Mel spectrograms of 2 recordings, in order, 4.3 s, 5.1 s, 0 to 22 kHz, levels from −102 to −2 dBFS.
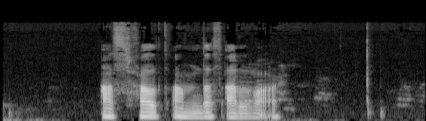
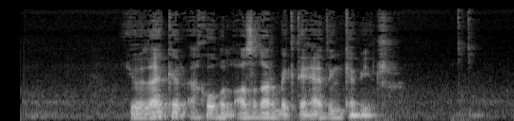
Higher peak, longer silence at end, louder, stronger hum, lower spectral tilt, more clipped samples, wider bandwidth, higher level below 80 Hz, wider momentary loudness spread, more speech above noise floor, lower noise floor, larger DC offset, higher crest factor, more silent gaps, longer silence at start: first, -4 dBFS vs -14 dBFS; second, 0.55 s vs 1.2 s; first, -26 LUFS vs -33 LUFS; neither; about the same, -6.5 dB/octave vs -6 dB/octave; neither; second, 11.5 kHz vs 16.5 kHz; first, -48 dBFS vs -60 dBFS; first, 23 LU vs 8 LU; first, 45 dB vs 33 dB; first, -70 dBFS vs -66 dBFS; neither; about the same, 24 dB vs 22 dB; neither; second, 0.1 s vs 1.3 s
